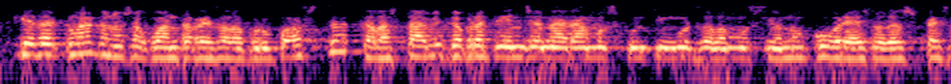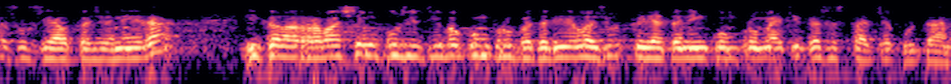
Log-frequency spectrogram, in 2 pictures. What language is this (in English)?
Catalan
